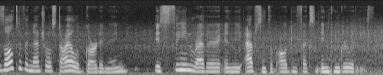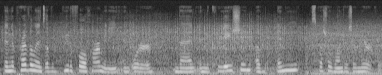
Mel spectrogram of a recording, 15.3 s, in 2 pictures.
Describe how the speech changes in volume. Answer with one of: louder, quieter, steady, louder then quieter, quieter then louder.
steady.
